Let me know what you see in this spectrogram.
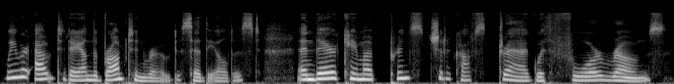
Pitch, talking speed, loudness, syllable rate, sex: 210 Hz, 195 wpm, -18 LUFS, 4.9 syllables/s, female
